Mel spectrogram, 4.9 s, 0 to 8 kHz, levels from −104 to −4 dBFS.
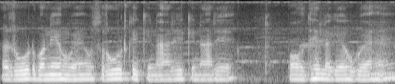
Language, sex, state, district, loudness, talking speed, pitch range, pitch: Hindi, male, Uttar Pradesh, Lucknow, -16 LUFS, 160 wpm, 115-125 Hz, 120 Hz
